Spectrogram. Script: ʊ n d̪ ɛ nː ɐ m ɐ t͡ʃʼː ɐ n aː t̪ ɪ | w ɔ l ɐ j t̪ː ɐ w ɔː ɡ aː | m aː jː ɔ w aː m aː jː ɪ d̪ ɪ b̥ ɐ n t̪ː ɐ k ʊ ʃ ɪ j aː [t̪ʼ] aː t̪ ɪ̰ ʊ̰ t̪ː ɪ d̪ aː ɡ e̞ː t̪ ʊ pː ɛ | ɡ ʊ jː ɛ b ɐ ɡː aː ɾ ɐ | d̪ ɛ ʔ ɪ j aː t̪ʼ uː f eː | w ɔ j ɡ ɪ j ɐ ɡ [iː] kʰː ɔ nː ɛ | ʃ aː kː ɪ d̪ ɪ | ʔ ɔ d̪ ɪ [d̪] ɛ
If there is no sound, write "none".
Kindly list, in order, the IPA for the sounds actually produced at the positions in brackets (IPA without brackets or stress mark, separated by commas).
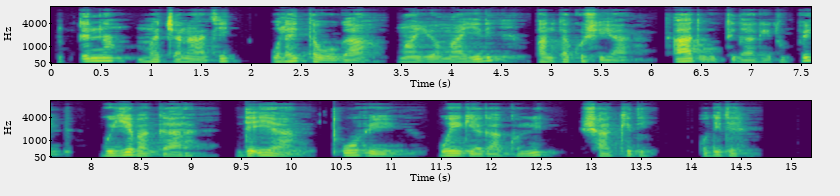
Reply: t̪ʼ, aː, t̪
